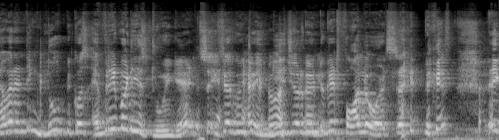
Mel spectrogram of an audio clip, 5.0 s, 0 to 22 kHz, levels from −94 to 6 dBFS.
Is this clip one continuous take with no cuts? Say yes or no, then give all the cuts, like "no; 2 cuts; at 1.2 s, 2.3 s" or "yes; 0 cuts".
yes; 0 cuts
